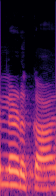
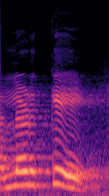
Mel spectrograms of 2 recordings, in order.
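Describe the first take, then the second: First: Said in the usual way. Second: लड़के with a long drawn-out final ए; stretched final e. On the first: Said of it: "ए में बदल जाता है". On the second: Shown as a demonstration. Teacher showing the class how लड़के ends in ए. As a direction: hold the ए at the end of लड़के. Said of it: "ए आया".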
